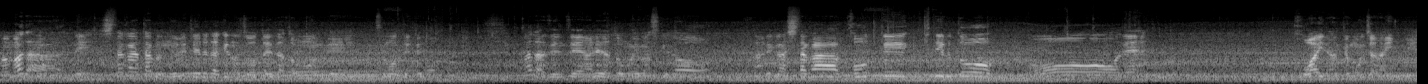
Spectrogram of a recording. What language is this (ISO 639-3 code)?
jpn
